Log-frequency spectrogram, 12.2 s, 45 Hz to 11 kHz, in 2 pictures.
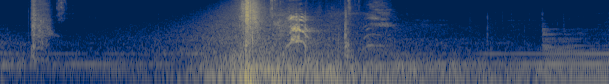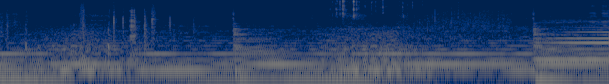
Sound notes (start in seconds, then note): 0.2 Tükürme sesi; 2.3 Tokat sesi; 7.1 Müzik - Gerilim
